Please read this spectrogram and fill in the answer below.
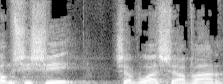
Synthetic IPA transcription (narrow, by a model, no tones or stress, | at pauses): omʃiʃi | ʃavuaʃeavaɾ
